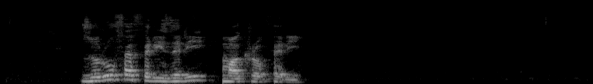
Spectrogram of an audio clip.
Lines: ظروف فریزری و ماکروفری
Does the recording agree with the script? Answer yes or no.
no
